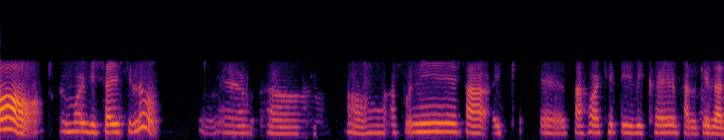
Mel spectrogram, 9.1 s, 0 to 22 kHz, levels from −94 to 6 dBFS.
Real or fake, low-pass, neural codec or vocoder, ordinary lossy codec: real; 3.6 kHz; none; Opus, 64 kbps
